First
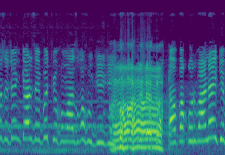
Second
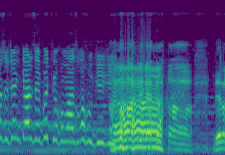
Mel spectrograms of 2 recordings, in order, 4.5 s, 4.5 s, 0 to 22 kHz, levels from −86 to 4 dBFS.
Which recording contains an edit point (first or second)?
first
